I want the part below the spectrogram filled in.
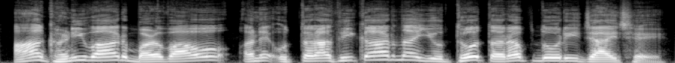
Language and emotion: Gujarati, neutral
